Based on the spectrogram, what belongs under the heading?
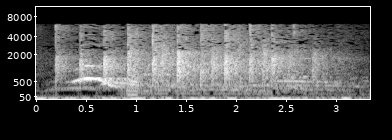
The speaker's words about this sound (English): Yeah, you're going to really be embarrassed you clapped us in.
